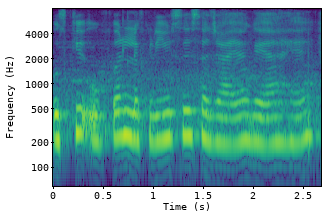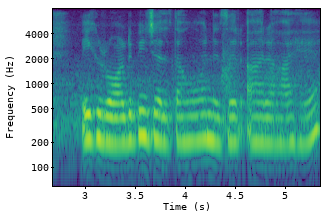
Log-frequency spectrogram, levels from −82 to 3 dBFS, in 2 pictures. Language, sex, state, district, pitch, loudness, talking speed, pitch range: Hindi, female, Uttar Pradesh, Budaun, 210 Hz, -16 LUFS, 180 wpm, 200-225 Hz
